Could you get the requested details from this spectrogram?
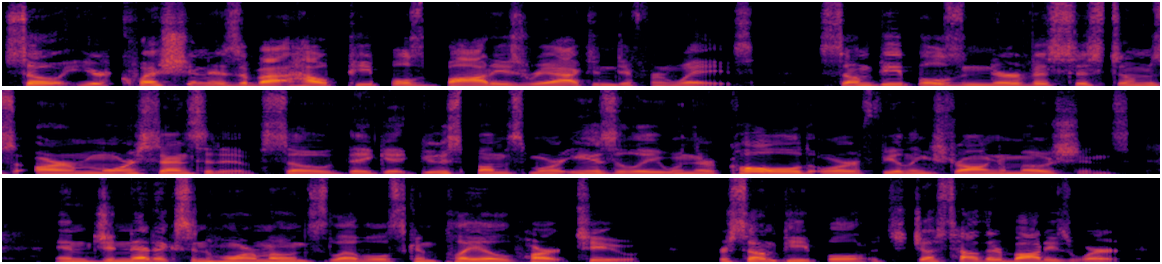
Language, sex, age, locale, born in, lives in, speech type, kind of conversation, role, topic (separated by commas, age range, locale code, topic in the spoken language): English, male, 25-29, en-US, United States, United States, read, expert-assistant, expert, Why do we get goosebumps?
